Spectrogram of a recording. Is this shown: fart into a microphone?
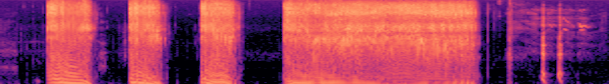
yes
